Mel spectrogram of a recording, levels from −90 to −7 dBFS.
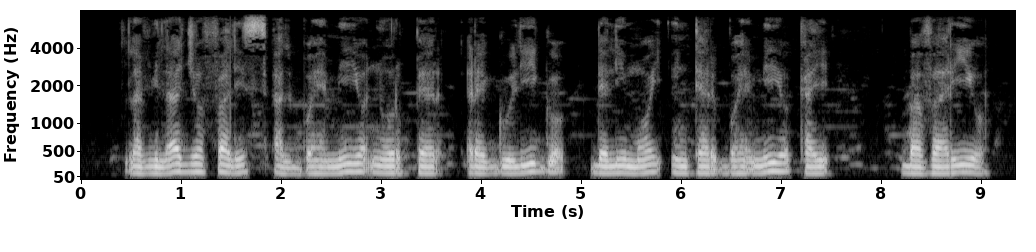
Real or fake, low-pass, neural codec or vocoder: real; 7.2 kHz; none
